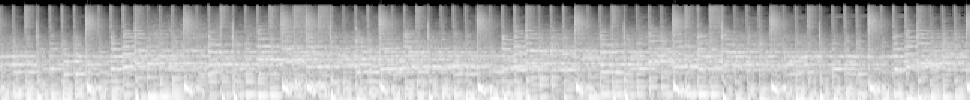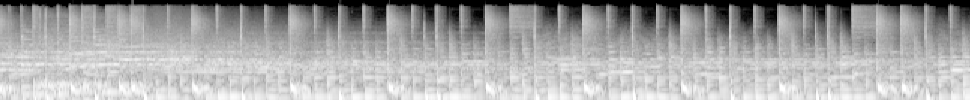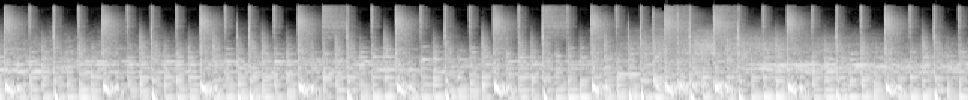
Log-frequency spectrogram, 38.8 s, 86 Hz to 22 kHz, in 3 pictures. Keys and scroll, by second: 3.1 space, 3.3 space, 3.6 space, 4.5 ctrl+z, 8.4 space, 10.7 ctrl+z, 14.7 ctrl+z, 16.3 ctrl+z, 16.5 ctrl+z, 17.0 ctrl+s, 21.6 space, 24.1 space, 24.7 space, 26.2 space, 27.5 space, 30.8 space, 32.0 space, 32.7 space, 33.4 space, 35.7 space, 36.8 ctrl+z.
